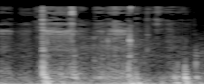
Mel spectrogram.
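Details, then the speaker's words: Land Rover Discovery II old belt tensioner pulley, removed and hand-spun: gritty, uneven rumble with irregular clicks and some play in the pulley, from bad bearings; the new aluminum replacement spins silently. "I'll grab the new water pump for comparison it doesn't make any noise when I spin it and the same thing with the old belt tensioner you can really hear that bearing"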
